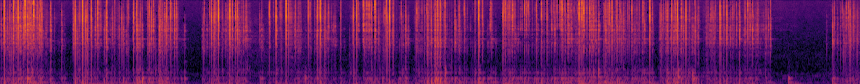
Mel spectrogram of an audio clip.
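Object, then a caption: Steel mesh microphone grille. Long acrylic nails scratch a hollow steel mesh microphone grille up close, producing a continuous, rapid, textured scraping. It is dominated by a heavy low rumble, with brief drops to near silence partway through and again near the end.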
